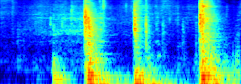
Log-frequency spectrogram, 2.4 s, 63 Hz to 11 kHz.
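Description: A hanging closet door in a 2021 Grand Design Reflection 278 BH bunkhouse fifth wheel camper is handled: after a soft knock come three solid thuds about half a second apart, close and fairly loud, with no talking.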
